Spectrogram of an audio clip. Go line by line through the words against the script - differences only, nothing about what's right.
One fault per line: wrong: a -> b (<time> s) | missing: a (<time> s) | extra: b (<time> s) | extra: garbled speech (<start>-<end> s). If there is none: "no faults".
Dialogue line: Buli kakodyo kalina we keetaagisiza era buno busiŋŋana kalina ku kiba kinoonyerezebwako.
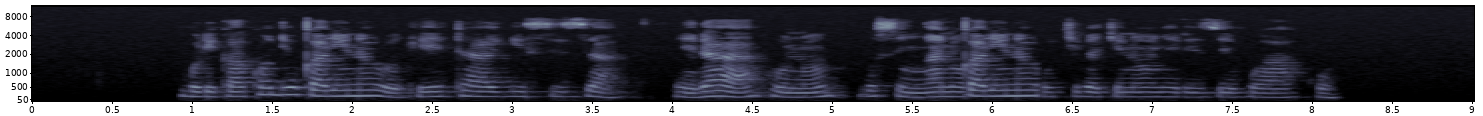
no faults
